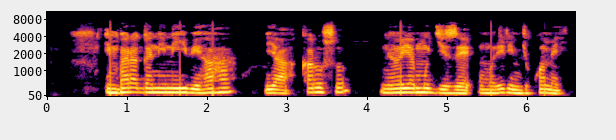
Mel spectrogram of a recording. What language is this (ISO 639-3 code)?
kin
